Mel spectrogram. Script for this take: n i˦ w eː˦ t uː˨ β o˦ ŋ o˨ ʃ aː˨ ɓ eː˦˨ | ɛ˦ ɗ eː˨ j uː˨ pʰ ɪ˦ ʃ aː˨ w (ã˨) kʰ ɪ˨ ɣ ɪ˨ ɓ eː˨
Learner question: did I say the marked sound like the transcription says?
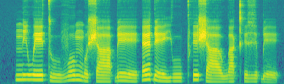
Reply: no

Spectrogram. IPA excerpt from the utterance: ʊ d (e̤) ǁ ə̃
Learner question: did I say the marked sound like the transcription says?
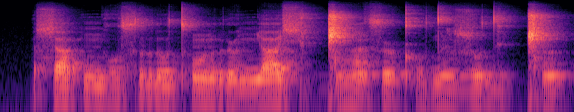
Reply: yes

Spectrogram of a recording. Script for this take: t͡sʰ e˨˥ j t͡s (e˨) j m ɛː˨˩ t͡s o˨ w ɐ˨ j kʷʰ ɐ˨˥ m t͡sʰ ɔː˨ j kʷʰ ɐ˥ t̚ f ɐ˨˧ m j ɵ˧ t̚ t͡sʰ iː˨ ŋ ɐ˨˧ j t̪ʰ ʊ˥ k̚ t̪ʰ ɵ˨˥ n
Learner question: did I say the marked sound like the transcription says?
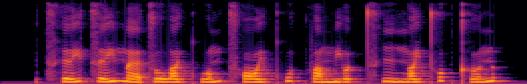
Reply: no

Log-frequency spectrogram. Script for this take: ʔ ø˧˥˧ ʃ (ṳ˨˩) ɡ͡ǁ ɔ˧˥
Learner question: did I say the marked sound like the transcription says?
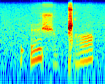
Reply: yes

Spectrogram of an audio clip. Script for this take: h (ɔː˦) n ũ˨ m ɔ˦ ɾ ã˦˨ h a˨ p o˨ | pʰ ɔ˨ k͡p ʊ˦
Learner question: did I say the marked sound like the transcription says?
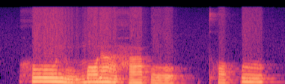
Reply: no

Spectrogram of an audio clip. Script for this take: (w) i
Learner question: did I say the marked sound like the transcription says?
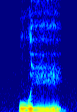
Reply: yes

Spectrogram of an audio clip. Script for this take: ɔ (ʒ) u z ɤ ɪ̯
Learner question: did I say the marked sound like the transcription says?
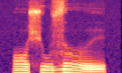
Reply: no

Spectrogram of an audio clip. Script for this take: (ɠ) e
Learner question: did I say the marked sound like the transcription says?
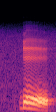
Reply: yes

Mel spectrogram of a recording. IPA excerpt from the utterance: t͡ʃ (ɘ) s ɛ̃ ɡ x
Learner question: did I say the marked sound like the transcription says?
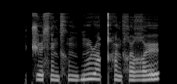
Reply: no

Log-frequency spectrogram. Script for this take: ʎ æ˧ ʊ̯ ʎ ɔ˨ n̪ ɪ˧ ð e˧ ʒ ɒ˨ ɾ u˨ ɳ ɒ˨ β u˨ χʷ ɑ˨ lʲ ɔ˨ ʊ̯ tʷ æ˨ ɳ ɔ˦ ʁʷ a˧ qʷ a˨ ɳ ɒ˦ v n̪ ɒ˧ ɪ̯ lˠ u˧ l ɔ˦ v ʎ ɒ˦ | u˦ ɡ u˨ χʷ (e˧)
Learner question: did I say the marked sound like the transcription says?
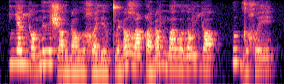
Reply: yes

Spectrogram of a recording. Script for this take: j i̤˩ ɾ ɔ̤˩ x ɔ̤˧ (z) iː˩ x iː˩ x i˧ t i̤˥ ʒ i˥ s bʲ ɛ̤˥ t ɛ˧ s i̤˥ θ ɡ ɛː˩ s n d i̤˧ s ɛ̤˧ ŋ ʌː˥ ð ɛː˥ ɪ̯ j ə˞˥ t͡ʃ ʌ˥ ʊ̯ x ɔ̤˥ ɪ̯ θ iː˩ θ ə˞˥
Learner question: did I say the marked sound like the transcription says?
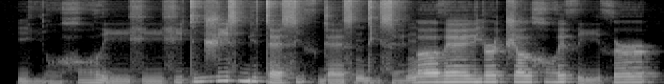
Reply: no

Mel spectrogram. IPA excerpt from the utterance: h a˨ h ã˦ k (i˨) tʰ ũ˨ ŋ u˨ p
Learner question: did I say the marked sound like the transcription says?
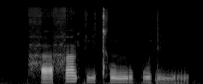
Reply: yes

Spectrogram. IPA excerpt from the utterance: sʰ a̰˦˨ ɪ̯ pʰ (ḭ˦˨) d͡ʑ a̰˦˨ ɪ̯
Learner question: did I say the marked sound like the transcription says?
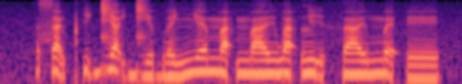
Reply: yes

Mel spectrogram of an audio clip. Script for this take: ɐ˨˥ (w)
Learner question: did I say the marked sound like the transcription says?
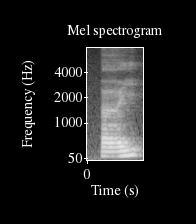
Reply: no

